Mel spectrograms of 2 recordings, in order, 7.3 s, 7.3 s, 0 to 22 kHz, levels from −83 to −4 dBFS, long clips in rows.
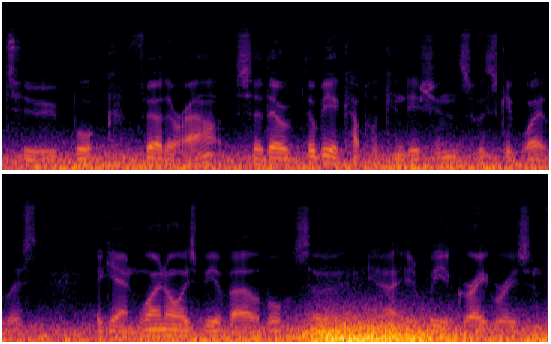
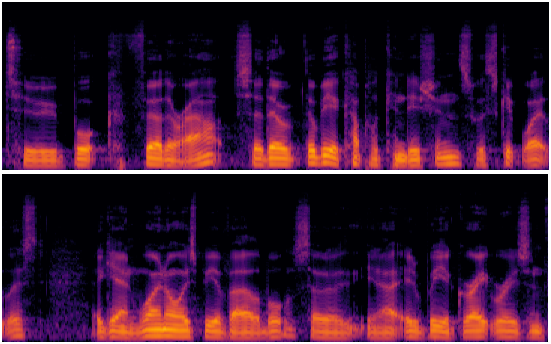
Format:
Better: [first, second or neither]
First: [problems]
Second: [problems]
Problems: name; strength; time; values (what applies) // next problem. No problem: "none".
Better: second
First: wind noise on the microphone; heavy; 1 dB below the speech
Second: none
